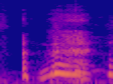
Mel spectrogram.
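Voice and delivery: short high burst of laughter; laughing. Real, not acted. Host teased about ratings, bursting into high laughter. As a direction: giggle at being teased.

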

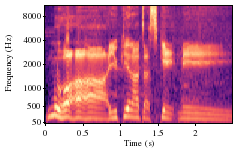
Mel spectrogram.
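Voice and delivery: slow, loud, high gloating villain; sneering panto villain. Pretend. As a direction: ham up the evil overlord. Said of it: "enough of that cringy bullshit".

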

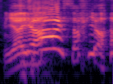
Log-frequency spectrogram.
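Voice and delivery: very high loud yell; excited shout. Real, not acted. Snake confirmed.

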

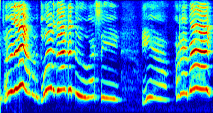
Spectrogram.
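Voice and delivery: very high, loud, laughing hyper voice; high-pitched giggling party voice; squeaky excited character. Pretend. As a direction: bounce off the walls with glee.

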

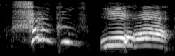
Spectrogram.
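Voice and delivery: high, laughing cries; laughing exclamations. Real, not acted. Gamer laughing at the chaos, laughing cries. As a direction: laugh through the words.

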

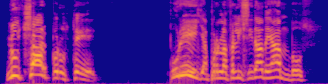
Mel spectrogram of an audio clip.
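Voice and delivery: high, loud urging; rousing exhortation. A narrator's reading. Landlady rousing the lodger to fight for love, fervently. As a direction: push each phrase out with fervour.

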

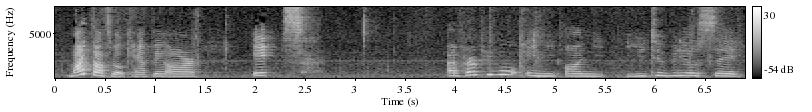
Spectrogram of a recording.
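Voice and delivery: normal talking voice

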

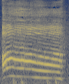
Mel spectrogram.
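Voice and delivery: high, frustrated scream; exasperated scream. Real, not acted. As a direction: let out a long high cry of frustration. Exasperated at game teammate.

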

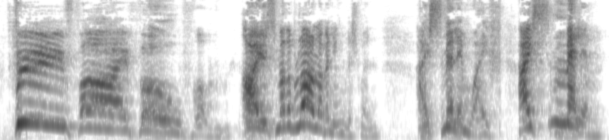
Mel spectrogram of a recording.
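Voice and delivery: loud, high chant fading, then a slow, drawn-out "I smell him"; menacing giant sniffing out his prey; sniffing ogre. Acted. Ogre sniffs for the Englishman, menacing and slow.

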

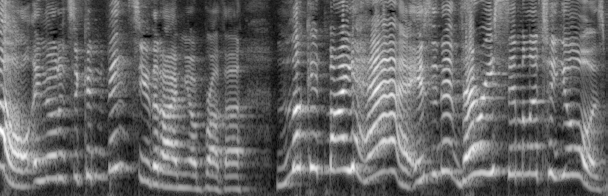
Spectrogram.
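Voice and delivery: an earnest brother, wildly theatrical; hammed-up Orestes. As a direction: Orestes pointing at his hair, high and hammy. Orestes voiced, hammed proof.

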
